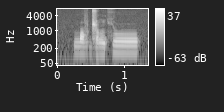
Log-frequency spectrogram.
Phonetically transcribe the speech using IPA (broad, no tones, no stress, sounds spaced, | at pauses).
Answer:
m ɑ v ɖ͡ʐ ɔ ŋ ç uː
